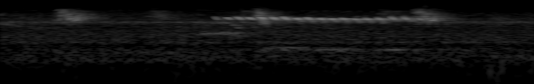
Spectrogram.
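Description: European Greenfinch giving a fast, even, high trill of about fifteen notes in just over a second, preceded by a few soft chirps.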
